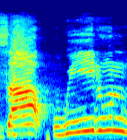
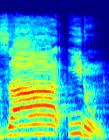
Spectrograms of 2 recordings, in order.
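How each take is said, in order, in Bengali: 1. i-এর আগে w-এর মতো শব্দ শোনা যায়। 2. i-এর আগে গ্লটাল স্টপ শোনা যায়। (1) "জা উইরুন বললে অনেক কষ্ট না উচ্চারণ করতে" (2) "ওয়াওটাকে তারা রিপ্লেস করে ফেলছে কি হামজা দিয়ে"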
